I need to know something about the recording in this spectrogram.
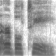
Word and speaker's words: herbal: the owner of Hometime Herbal Tea. Herbal tea 나왔죠. 우리가 알고 있는 허브 티라고 하는 게 영어로 herbal이라고 발음을 해요. H를 발음을 안 하고 herbal tea 이렇게 발음을 하는 겁니다.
